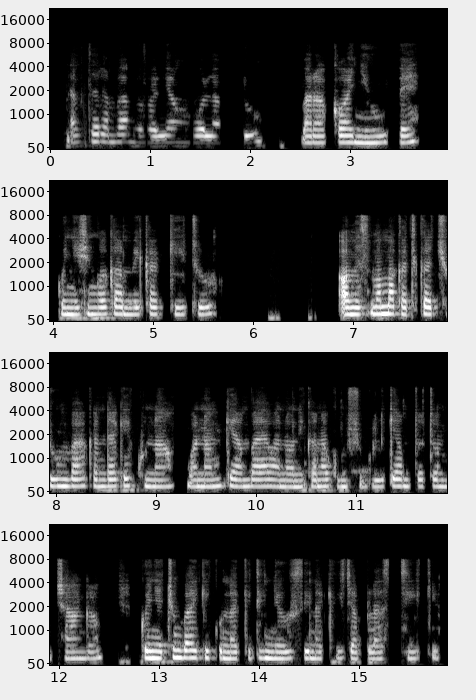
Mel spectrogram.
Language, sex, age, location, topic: Swahili, female, 18-24, Kisumu, health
